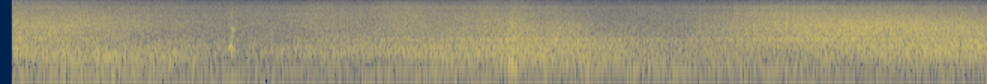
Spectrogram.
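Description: Sea surf breaking and washing over a shingle beach of rounded pebbles, swelling and easing in a steady rush, with wind buffeting the microphone. Two brief, sharper sounds stand out, about a second and a half in and again about three and a half seconds in.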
